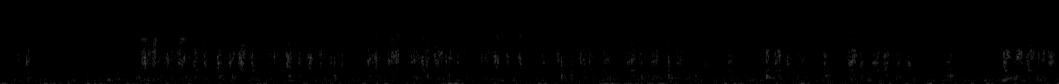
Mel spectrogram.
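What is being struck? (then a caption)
Wax-coated scratch-art paper scratched with a wooden stylus. A wooden stylus scratches small areas of a black, wax-coated scratch-art page in a small spiral-bound pad of thin, flat paper. It makes quiet, dense bursts of dry, raspy scraping strokes centered around 1–2 kHz. After a softer first second, the strokes continue in a steady, irregular rhythm.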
